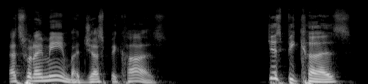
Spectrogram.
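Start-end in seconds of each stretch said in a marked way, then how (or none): 2.7-3.5 mock dim blogger.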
